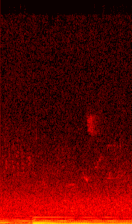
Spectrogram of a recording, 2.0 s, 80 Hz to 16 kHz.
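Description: A steady wash of road traffic on National Road 13, heard at the La Combe German soldiers' cemetery: a continuous low rumble with a droning engine hum that swells slightly after the first half second. No voices.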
